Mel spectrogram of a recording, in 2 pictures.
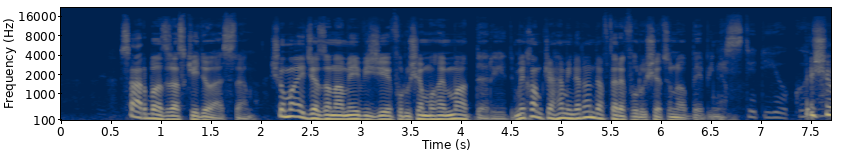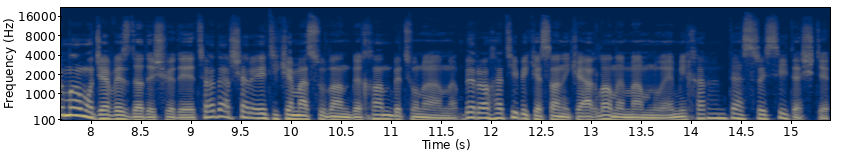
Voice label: dub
